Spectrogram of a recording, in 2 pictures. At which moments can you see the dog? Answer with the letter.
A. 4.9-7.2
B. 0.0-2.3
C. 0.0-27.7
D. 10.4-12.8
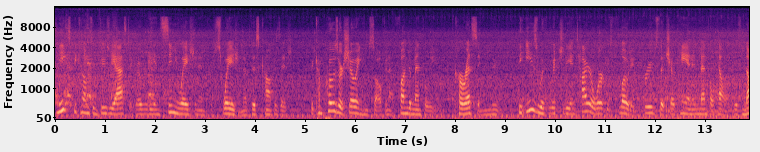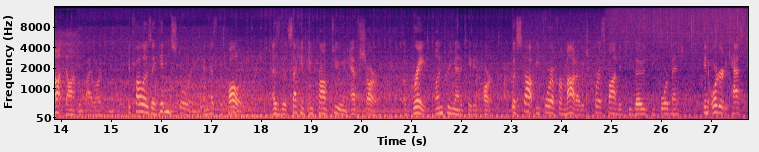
B.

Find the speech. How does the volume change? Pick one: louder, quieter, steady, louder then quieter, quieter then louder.
steady.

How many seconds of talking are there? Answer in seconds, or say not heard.
28 s.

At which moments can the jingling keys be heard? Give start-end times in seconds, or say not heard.
not heard.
